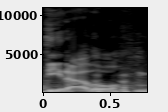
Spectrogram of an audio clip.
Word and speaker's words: Tirado: no Toronto okay Toronto you say Toronto I say Torito Toronto it's actually tirado but there you go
